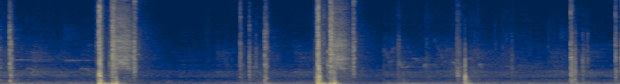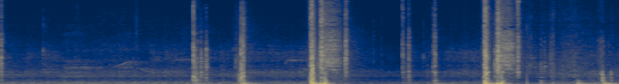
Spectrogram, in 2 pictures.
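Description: A nail gun fires sharp bangs into wood, one shot at a time.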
